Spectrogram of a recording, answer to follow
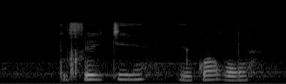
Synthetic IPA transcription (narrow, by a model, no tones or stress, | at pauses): kʼɪɬekʼɪ | ɪkʼwaɣʊ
